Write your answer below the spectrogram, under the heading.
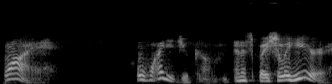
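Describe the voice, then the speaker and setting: A man's voice: high voice, wildly swooping pitch, moderate pace, slightly rough, exaggerated voice. A man acting a folksy, skeptical, bewildered American husband and narrator in an old radio drama, in a colloquial style. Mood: puzzled, pressing. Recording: tinny vintage radio recording, music behind.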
